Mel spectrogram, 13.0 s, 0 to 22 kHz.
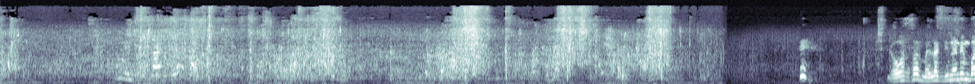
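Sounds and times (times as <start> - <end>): rushing water and gravel: 0.0 - 10.2.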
